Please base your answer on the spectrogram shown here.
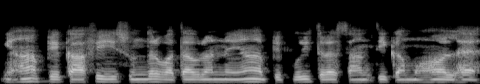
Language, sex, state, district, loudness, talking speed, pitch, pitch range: Hindi, male, Uttar Pradesh, Etah, -20 LUFS, 175 wpm, 115 Hz, 110-120 Hz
